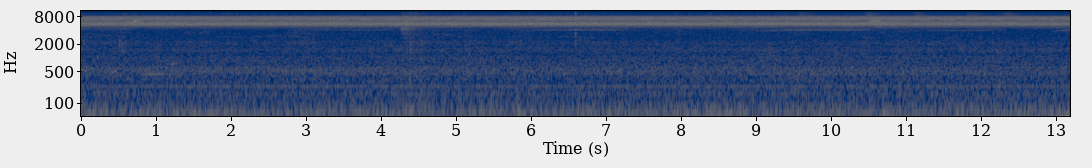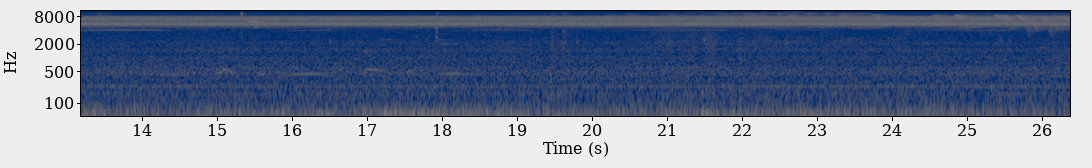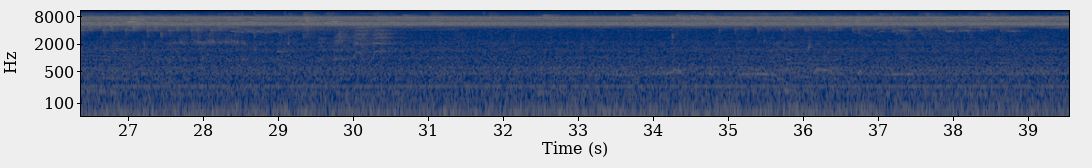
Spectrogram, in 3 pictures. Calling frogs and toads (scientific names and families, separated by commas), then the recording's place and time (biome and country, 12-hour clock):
none
Cerrado, Brazil, 5:45pm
